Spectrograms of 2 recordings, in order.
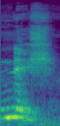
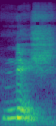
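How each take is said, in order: First: It ends with a short 'sh' sound. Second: It ends with a short 'sh' sound.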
